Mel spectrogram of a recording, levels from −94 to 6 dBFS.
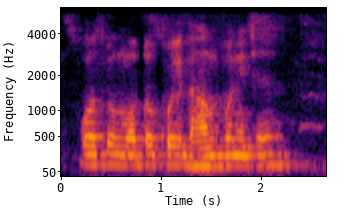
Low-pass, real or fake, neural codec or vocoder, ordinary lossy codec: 5.4 kHz; fake; codec, 16 kHz, 4 kbps, X-Codec, HuBERT features, trained on general audio; AAC, 24 kbps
